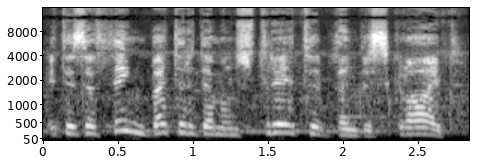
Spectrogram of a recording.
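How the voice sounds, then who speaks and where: An actor playing an earnest young assassin mentor in a video game, speaking in measured, formal, instructive phrases. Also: male voice, high-pitched, close to an everyday voice. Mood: calm, teaching. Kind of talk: video game cutscene acting.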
